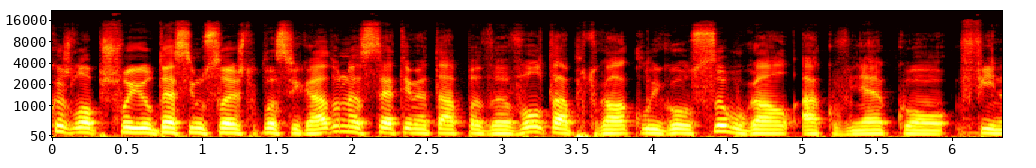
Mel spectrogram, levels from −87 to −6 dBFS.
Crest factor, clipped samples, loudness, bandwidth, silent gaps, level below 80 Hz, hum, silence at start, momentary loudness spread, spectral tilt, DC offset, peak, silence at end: 16 dB; under 0.1%; -17 LUFS; 15.5 kHz; none; -36 dBFS; none; 0 s; 7 LU; -6.5 dB/octave; under 0.1%; 0 dBFS; 0 s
